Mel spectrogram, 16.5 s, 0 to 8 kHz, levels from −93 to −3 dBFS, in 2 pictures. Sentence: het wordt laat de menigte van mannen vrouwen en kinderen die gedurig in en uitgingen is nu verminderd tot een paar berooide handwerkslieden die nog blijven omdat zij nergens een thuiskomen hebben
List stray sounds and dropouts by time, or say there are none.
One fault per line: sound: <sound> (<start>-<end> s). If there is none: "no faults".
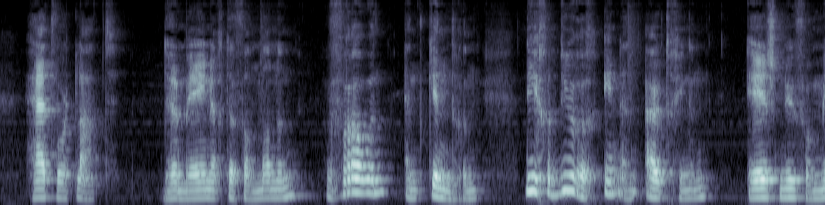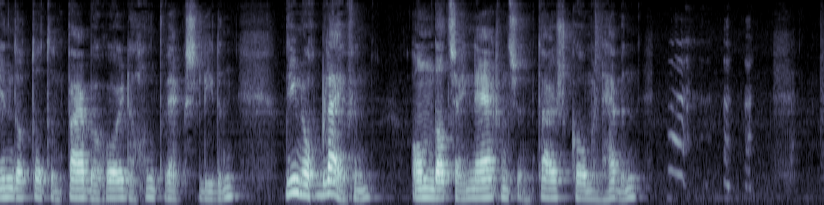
sound: laugh (14.9-15.8 s)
